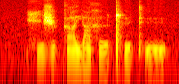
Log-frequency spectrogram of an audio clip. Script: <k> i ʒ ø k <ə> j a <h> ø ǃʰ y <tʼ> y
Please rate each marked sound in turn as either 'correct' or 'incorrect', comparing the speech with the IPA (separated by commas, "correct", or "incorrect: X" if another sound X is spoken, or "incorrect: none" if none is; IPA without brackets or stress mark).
incorrect: x, incorrect: a, incorrect: x, correct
